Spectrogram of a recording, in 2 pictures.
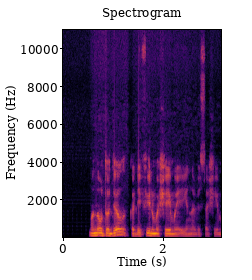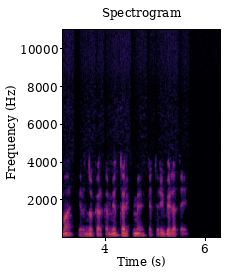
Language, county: Lithuanian, Telšiai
